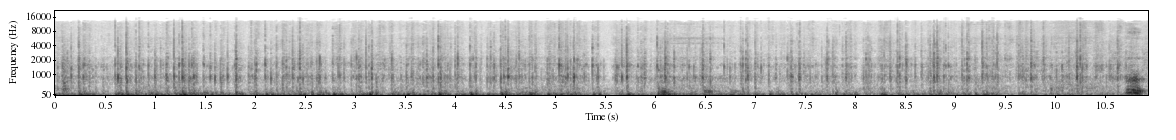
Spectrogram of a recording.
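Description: Fingers rub the ears of a pink latex pig mask worn on the head, then scratch and tap the top of it. The sound is a dense, steady stream of soft, muffled rubbing, scratching and tapping, mostly low and dull with a rubbery squish. It rises to a louder tap right at the end.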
